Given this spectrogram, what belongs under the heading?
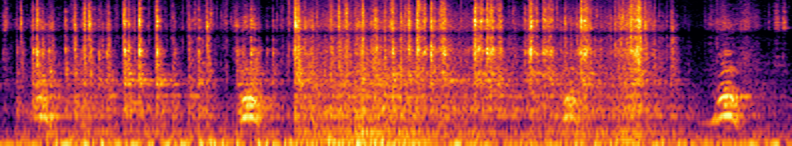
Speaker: That one's a little wobbly, making some noise.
